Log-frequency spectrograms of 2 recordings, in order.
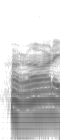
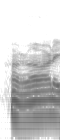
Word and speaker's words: Harare: over to Gordon in Aberdeen for the correct-ish pronunciation. Take it away, Gordon. Harare, you daft faker. Sorry, what was that? Harare, you daft faker.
